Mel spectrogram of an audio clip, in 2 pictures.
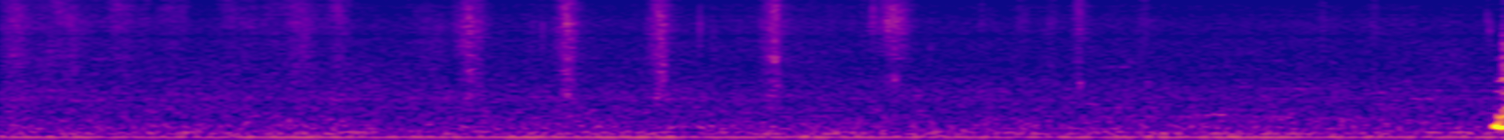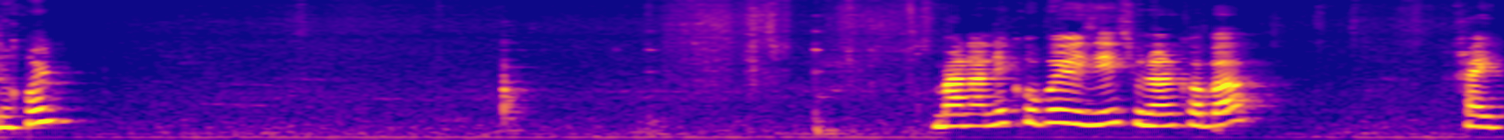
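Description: Hands squish and pat soft dough.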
